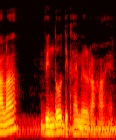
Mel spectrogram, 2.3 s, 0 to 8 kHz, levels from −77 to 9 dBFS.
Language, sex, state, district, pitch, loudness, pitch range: Hindi, male, Arunachal Pradesh, Papum Pare, 110 Hz, -20 LUFS, 90-135 Hz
